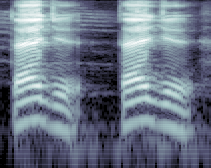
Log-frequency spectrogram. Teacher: Jim sukun atau Jim mati maka ia kita namakan dengan bacaan Qalqalah yang mana suara jimnya harus memantul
